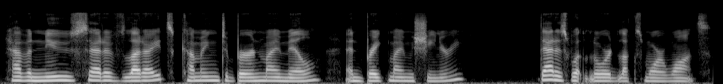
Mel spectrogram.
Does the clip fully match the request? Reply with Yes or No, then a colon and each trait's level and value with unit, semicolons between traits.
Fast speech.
No: average, 175 wpm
